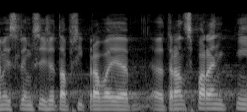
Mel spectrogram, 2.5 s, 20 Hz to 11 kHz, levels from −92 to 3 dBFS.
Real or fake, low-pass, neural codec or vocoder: real; 7.2 kHz; none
